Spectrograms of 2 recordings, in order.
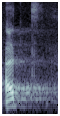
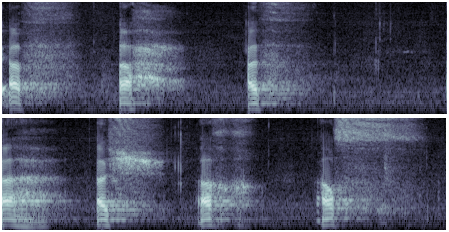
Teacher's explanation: When you say as, you see the flow of air continues.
